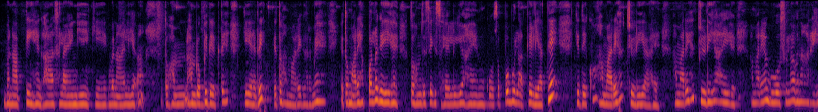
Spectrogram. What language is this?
Hindi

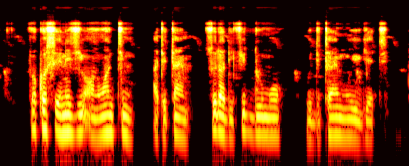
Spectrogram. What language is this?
Nigerian Pidgin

